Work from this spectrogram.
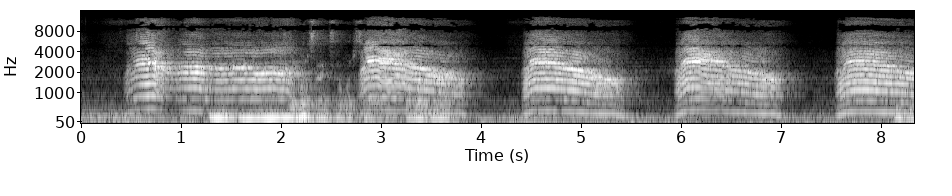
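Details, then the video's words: Roadside rescue cat with a broken jaw after a vehicle strike, brought to a veterinary clinic. Five loud, strained meows about a second and a half apart, each bending downward, with a low voice murmuring beneath the first ones. "KASIHAN MEONG DITABRAK DAN DIBIARKAN DI PINGGIR JALAN"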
